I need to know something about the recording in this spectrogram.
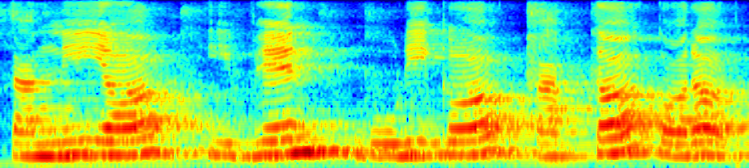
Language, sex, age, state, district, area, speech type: Odia, female, 30-45, Odisha, Khordha, rural, read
